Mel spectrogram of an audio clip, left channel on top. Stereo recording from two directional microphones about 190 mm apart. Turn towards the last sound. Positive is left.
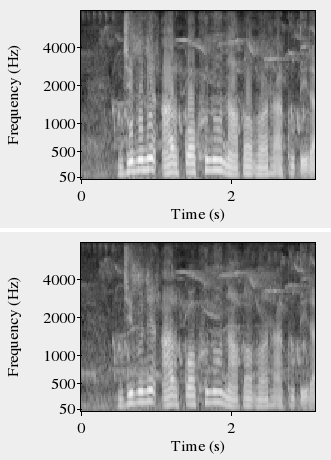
turn(degrees=25)  # may be behind; listen again after turning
